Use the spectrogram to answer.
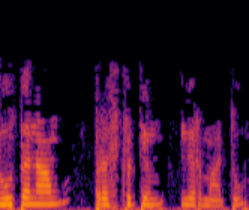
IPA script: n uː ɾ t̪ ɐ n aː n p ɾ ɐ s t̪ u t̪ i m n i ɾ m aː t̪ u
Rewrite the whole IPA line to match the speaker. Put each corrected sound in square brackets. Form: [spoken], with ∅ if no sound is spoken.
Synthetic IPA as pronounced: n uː [∅] t̪ ɐ n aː [m] p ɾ ɐ s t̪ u t̪ i m n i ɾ m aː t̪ u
